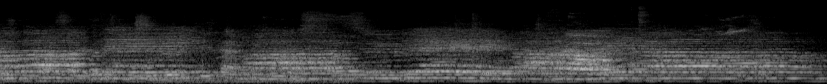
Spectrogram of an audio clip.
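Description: A group of voices singing a chant together in unison, in long held phrases with short breaks between them.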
